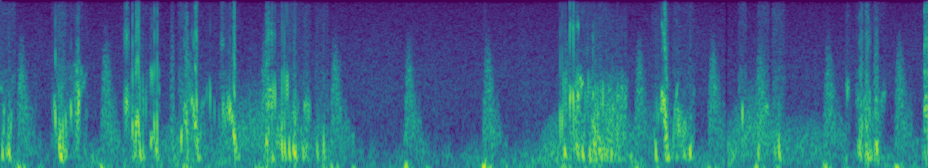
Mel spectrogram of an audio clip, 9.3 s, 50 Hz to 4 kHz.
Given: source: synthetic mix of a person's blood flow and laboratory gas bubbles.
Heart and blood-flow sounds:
Doppler ultrasound of blood flow; subclavian vein
0.00-0.14 s: bubbles
0.51-0.88 s: bubbles
1.23-1.60 s: bubbles
1.77-2.40 s: bubbles
2.62-3.11 s: bubbles
3.14-3.28 s: bubbles
5.56-6.28 s: bubbles
6.51-6.95 s: bubbles
7.38-7.46 s: bubbles
7.56-7.87 s: bubbles
8.45-8.49 s: bubbles
8.54-8.86 s: bubbles
9.21-9.29 s: bubbles
From the record:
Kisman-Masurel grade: 233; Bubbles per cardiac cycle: several, 3 to 8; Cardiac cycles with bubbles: 50 to 99%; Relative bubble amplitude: loud (0.450 to 0.775); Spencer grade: 3 (all of the cardiac periods contain showers or single bubble signals, but not dominating or overriding the cardiac motion signals); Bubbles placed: anywhere in the cardiac cycle

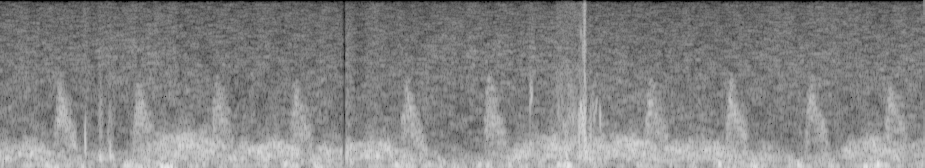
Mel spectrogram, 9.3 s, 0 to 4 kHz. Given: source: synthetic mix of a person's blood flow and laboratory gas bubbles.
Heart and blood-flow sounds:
Doppler ultrasound of blood flow; subclavian vein
0.83-0.91 s: bubbles
0.98-1.18 s: bubbles
5.30-5.36 s: bubbles
5.57-6.05 s: bubbles
From the record:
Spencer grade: 2 (many but less than half of the cardiac periods contain bubble signals, singularly or in groups); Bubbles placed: anywhere in the cardiac cycle

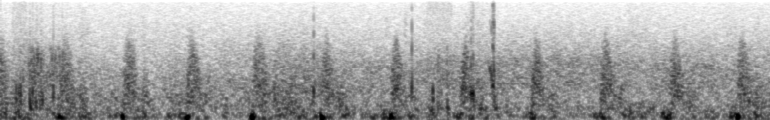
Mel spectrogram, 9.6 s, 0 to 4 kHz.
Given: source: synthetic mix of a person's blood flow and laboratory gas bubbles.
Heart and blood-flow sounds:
Doppler ultrasound of blood flow; subclavian vein
0.14-0.82 s: bubbles
3.89-3.95 s: bubbles
5.11-5.19 s: bubbles
5.32-5.64 s: bubbles
5.84-6.25 s: bubbles
From the record:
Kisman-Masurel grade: 122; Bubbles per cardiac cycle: 1 to 2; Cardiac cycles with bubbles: 10 to 50%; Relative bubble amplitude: moderate (0.250 to 0.450); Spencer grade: 2 (many but less than half of the cardiac periods contain bubble signals, singularly or in groups); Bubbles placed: anywhere in the cardiac cycle

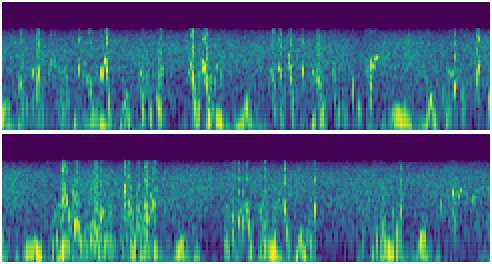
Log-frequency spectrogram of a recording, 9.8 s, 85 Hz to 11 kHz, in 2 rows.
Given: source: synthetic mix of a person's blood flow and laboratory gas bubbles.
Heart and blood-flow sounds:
Doppler ultrasound of blood flow; precordium
0.14-0.69 s: bubbles
0.72-1.14 s: bubbles
1.33-1.66 s: bubbles
1.80-2.23 s: bubbles
2.66-3.05 s: bubbles
3.08-3.79 s: bubbles
4.19-4.29 s: bubbles
4.32-4.94 s: bubbles
5.31-6.49 s: bubbles
7.08-7.79 s: bubbles
7.90-8.05 s: bubbles
8.46-8.54 s: bubbles
8.57-8.91 s: bubbles
9.25-9.29 s: bubbles
9.36-9.51 s: bubbles
9.56-9.68 s: bubbles
9.71-9.77 s: bubbles
From the record:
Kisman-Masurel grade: 342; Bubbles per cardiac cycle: rolling drumbeat, 9 or more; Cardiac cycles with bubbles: 100%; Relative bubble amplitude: moderate (0.250 to 0.450); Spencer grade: 3 (all of the cardiac periods contain showers or single bubble signals, but not dominating or overriding the cardiac motion signals); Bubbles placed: only in the low amplitude regions of the cardiac cycle

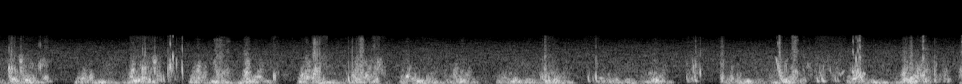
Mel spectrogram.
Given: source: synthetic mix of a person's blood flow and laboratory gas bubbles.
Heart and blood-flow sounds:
Doppler ultrasound of blood flow; precordium
0.06-0.54 s: bubbles
1.29-1.85 s: bubbles
2.12-2.32 s: bubbles
2.70-2.79 s: bubbles
3.10-3.28 s: bubbles
3.45-3.86 s: bubbles
4.21-4.38 s: bubbles
5.37-5.58 s: bubbles
5.84-6.00 s: bubbles
6.85-7.04 s: bubbles
7.19-7.26 s: bubbles
7.73-8.68 s: bubbles
9.08-9.52 s: bubbles
9.58-9.63 s: bubbles
From the record:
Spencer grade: 3 (all of the cardiac periods contain showers or single bubble signals, but not dominating or overriding the cardiac motion signals); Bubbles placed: anywhere in the cardiac cycle

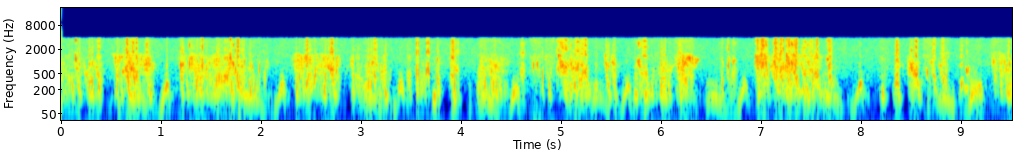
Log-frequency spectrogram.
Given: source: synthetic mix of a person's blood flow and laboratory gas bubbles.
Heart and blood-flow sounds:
Doppler ultrasound of blood flow; precordium
0.00-0.44 s: bubbles
0.50-0.96 s: bubbles
1.16-2.08 s: bubbles
2.29-2.79 s: bubbles
2.88-3.30 s: bubbles
3.44-3.83 s: bubbles
3.86-4.01 s: bubbles
4.14-4.48 s: bubbles
4.58-4.65 s: bubbles
4.68-5.58 s: bubbles
5.71-6.38 s: bubbles
6.58-6.78 s: bubbles
6.91-7.76 s: bubbles
8.18-8.91 s: bubbles
8.97-9.24 s: bubbles
9.29-9.52 s: bubbles
From the record:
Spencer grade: 4 (maximum detectable bubble signal sounding continuously throughout systole and diastole of every cardiac period, and overriding the amplitude of the normal cardiac signals); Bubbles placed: only in the low amplitude regions of the cardiac cycle

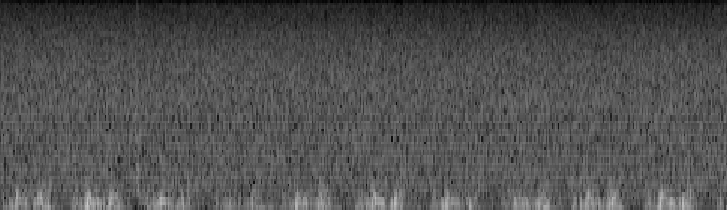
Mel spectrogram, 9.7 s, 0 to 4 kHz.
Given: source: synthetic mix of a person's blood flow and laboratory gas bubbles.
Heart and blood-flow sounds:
Doppler ultrasound of blood flow; precordium
1.27-1.35 s: bubbles
1.77-1.90 s: bubbles
From the record:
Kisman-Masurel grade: 111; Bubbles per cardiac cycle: 1 to 2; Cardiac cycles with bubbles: 1 to 10%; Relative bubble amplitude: barely perceptible (0.100 to 0.250); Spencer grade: 1 (occasional bubble signal discernible with the cardiac motion signal, with majority of cardiac periods free of bubbles); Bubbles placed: anywhere in the cardiac cycle

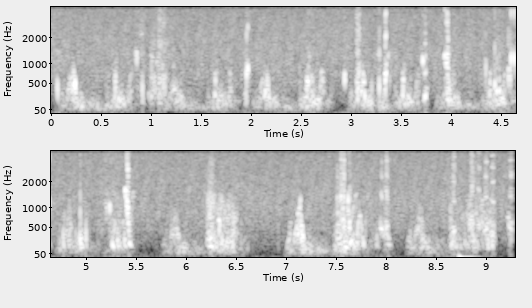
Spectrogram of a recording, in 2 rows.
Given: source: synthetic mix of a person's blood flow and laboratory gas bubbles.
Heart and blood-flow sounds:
Doppler ultrasound of blood flow; precordium
0.07-0.15 s: bubbles
0.86-1.23 s: bubbles
1.97-2.04 s: bubbles
2.60-2.69 s: bubbles
2.94-3.02 s: bubbles
3.08-3.52 s: bubbles
3.73-3.84 s: bubbles
3.95-4.11 s: bubbles
4.35-4.71 s: bubbles
4.78-5.08 s: bubbles
5.22-5.54 s: bubbles
6.23-6.57 s: bubbles
7.52-8.11 s: bubbles
8.65-9.14 s: bubbles
9.23-9.30 s: bubbles
From the record:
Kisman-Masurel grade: 243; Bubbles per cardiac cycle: several, 3 to 8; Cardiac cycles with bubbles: 100%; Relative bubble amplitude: loud (0.450 to 0.775); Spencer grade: 3 (all of the cardiac periods contain showers or single bubble signals, but not dominating or overriding the cardiac motion signals); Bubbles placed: only in the low amplitude regions of the cardiac cycle

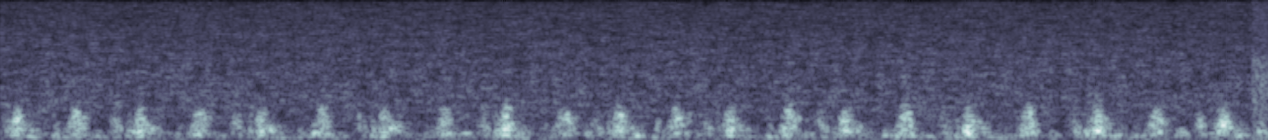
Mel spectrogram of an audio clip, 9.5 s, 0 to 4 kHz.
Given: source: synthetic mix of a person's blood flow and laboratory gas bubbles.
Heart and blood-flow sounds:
Doppler ultrasound of blood flow; precordium
9.39-9.52 s: bubbles
From the record:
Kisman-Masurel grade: 222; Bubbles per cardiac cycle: several, 3 to 8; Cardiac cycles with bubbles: 10 to 50%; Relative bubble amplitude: moderate (0.250 to 0.450); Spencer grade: 2 (many but less than half of the cardiac periods contain bubble signals, singularly or in groups); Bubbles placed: anywhere in the cardiac cycle

